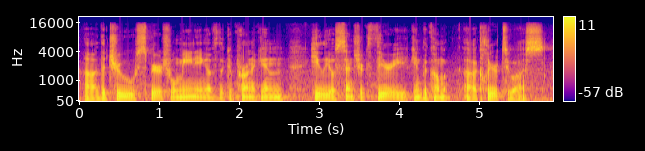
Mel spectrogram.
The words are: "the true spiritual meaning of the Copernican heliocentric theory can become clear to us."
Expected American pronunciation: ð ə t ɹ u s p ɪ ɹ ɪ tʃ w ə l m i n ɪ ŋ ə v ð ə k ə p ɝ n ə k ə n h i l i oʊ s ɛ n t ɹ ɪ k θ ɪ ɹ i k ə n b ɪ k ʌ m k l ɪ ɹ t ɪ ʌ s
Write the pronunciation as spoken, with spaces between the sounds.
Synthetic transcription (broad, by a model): ð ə t ɹ u s p ɪ ɹ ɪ tʃ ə l m i n ɪ ŋ ə v ð ə k ə p ɝ n ə k ə n h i l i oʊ s ɛ n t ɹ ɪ k θ ɪ ɹ i k ə n b ɪ k ʌ m k l ɪ ɹ t ɪ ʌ s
